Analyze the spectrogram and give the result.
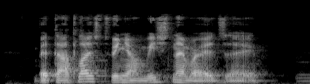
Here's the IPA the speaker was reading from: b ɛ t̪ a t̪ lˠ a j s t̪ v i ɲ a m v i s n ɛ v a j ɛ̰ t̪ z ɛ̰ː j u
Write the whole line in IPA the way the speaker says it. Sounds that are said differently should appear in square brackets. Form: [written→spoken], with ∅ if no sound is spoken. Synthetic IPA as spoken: b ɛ t̪ a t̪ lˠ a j s t̪ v i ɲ a m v i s n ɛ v a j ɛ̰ [t̪→d̪] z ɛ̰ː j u

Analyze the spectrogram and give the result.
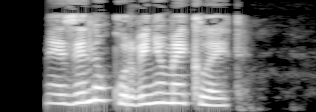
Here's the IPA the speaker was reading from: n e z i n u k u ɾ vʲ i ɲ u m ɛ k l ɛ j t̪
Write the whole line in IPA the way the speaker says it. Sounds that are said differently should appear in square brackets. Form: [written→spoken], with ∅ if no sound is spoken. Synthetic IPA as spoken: n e z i n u k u ɾ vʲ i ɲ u m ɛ k l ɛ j t̪

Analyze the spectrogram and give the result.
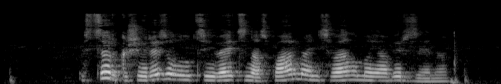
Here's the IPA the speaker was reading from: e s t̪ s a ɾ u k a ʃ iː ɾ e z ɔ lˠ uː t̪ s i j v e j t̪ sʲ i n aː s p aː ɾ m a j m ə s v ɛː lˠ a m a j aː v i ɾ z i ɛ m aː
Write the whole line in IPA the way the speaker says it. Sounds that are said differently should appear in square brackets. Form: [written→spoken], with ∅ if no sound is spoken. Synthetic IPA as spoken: e s t̪ s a ɾ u k a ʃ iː ɾ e z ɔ lˠ uː t̪ s i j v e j t̪ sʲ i n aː s p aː ɾ m a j [m→ɲ] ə s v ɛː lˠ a m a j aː v i ɾ z i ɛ [m→n] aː

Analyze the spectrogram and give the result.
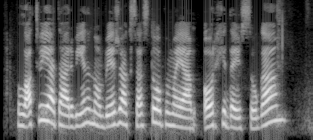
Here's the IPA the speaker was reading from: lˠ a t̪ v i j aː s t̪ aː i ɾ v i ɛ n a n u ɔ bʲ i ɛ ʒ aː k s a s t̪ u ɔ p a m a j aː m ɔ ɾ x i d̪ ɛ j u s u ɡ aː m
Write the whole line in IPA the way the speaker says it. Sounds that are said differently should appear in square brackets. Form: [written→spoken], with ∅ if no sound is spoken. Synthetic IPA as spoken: lˠ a t̪ v i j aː [s→∅] t̪ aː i ɾ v i ɛ n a n u ɔ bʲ i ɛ ʒ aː k s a s t̪ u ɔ p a m a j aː m ɔ ɾ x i d̪ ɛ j u s u ɡ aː m

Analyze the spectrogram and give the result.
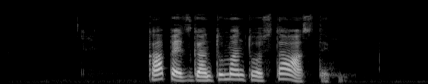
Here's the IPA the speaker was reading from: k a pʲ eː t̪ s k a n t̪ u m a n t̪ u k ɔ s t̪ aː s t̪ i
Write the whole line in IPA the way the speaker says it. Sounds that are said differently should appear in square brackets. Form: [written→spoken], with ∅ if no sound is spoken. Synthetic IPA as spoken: k a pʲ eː t̪ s [k→ɡ] a n t̪ u m a n t̪ u [k→∅] ɔ s t̪ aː s t̪ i

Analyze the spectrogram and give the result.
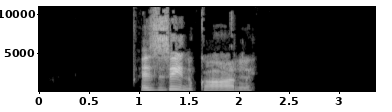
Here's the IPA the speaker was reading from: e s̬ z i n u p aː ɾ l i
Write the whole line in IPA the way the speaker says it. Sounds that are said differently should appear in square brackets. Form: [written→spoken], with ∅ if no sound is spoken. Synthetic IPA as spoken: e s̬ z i n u [p→k] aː ɾ l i

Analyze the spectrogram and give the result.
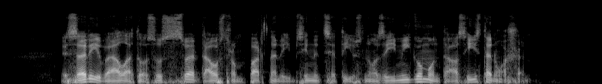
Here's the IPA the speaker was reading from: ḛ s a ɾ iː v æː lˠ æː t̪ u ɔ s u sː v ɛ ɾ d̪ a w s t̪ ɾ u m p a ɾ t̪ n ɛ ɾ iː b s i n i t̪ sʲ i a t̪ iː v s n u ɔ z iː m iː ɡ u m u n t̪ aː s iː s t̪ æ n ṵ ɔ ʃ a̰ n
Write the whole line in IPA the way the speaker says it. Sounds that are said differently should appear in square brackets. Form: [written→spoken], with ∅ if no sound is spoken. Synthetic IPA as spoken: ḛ s a ɾ iː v æː lˠ æː t̪ u ɔ s u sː v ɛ ɾ [d̪→t̪] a w s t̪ ɾ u m p a ɾ t̪ n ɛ ɾ iː b s i n i t̪ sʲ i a t̪ iː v s n u ɔ z iː m iː ɡ u m u n t̪ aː s iː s t̪ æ n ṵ ɔ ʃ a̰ n

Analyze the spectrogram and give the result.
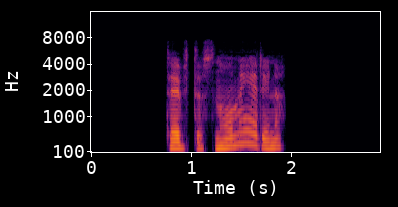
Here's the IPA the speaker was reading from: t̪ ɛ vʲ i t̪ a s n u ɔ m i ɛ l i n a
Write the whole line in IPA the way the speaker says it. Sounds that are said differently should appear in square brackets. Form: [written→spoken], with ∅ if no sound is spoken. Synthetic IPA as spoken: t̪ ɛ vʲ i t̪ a s n u ɔ m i ɛ [l→ɾ] i n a

